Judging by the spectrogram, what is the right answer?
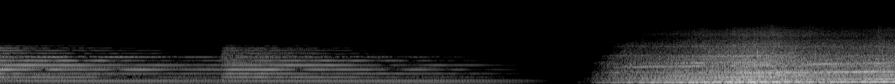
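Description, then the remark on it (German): A very old truck with three men in its cab drones with a steady low hum, cuts out briefly, then returns as a loud, rough rumble as it bounces along a bumpy dirt road. “Ein uralter Lastwagen rumpelte über den holperigen Feldweg.”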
